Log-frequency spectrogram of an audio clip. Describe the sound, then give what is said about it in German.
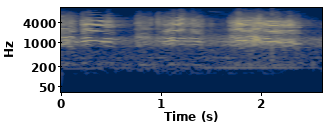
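A flock of greylag geese honks while flying overhead in wedge formation at the Ibner Moor, Austria's largest contiguous moorland. Overlapping, nasal, harmonic bursts swell and fade in loose waves, fairly loud, with no voices present. “Ein Schwarm Graugänse zieht in keilförmiger Formation über mich hinweg, sonst ist es still.”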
